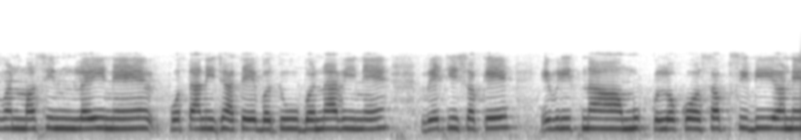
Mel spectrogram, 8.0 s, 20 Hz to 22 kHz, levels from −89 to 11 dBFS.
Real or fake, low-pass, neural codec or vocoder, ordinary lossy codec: fake; 5.4 kHz; codec, 16 kHz, 4 kbps, FunCodec, trained on Chinese and English, 50 frames a second; none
